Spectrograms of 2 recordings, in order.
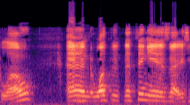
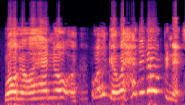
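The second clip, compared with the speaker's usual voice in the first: put-on high, loud encouraging girl; high-pitched eager girl; 11 semitones higher, 6 dB louder than usual. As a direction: urge him on in a girly pitch. Voicing Twilight, high.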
